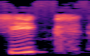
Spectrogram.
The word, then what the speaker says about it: Sikh: There's a woman who is sick. Or it's sometimes pronounced Sikh religion.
